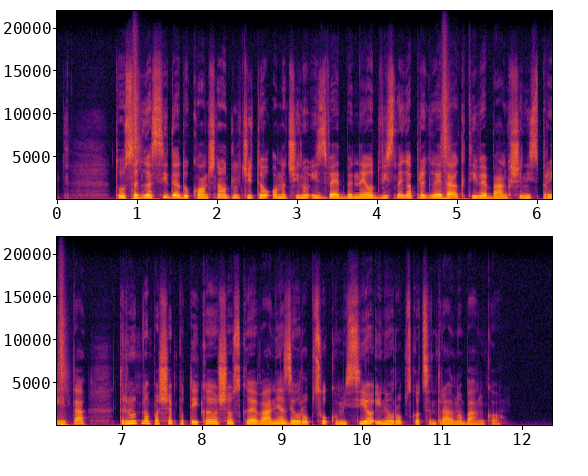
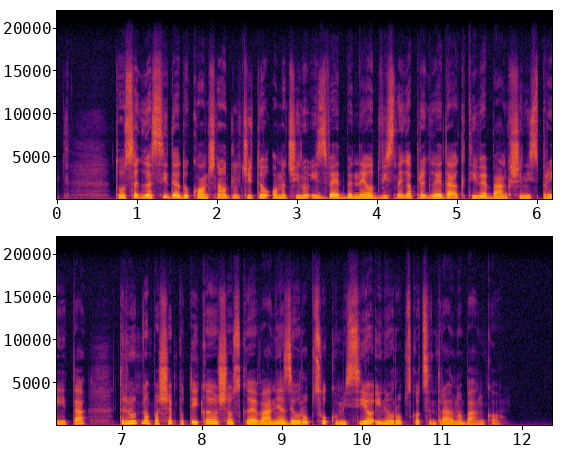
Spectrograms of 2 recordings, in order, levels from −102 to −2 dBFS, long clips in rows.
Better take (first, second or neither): second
